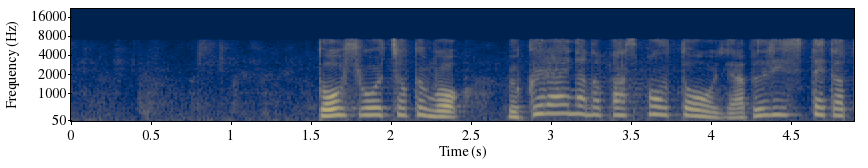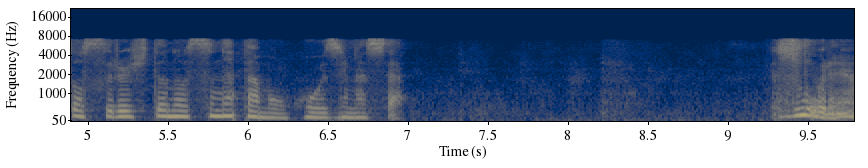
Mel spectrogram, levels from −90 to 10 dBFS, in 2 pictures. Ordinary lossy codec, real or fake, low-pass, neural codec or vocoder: none; fake; 7.2 kHz; codec, 24 kHz, 0.9 kbps, WavTokenizer, small release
